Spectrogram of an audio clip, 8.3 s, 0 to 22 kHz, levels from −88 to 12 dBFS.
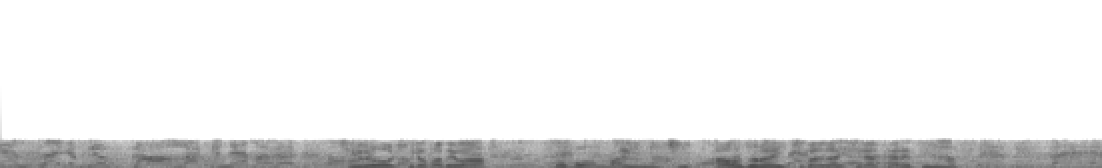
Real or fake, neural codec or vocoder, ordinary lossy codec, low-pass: fake; codec, 44.1 kHz, 7.8 kbps, Pupu-Codec; none; 3.6 kHz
